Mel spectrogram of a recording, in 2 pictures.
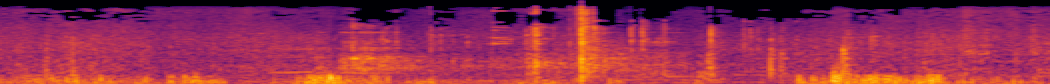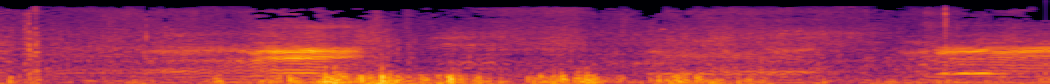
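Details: Sheep with two-week-old lambs being worked by Border Collies and a Kelpie; a few short harmonic bleats rise out of trampling and rustling while a man calls Dutch commands to the dogs.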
